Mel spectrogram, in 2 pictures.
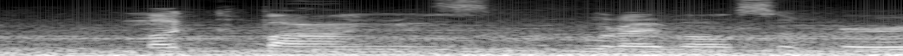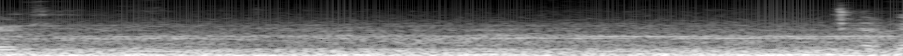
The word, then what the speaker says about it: mukbang: our new channel dedication book bang so you pronounced that right mukbang what I've also heard I've only heard white people call it monkey bay please please cut so right before we started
